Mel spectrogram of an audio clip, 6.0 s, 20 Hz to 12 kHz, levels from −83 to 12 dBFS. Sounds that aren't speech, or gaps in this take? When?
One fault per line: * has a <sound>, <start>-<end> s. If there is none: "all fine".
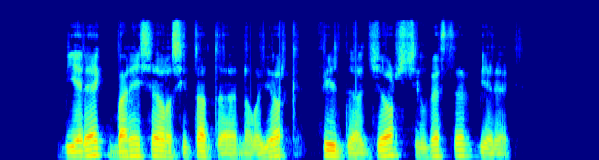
all fine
